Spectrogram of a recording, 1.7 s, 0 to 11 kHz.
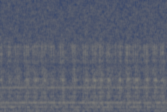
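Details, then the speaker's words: Old Dell with a Maxtor mechanical hard drive, booting Windows 2000: steady high whine with a fast fluttering rattle from the spinning drive; a noisy, clanky, worn-sounding old disk. "even though mechanical hard drives are an old technology that are that's on its way out theyve come a long way from the noisy rattly clanky days like this uh"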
